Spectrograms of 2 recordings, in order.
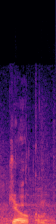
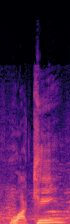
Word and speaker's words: Joaquin: Jokum. Ronald Jokum. Now, some dude told me the name was Joaquin. No. I know, but he said the J is a W.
